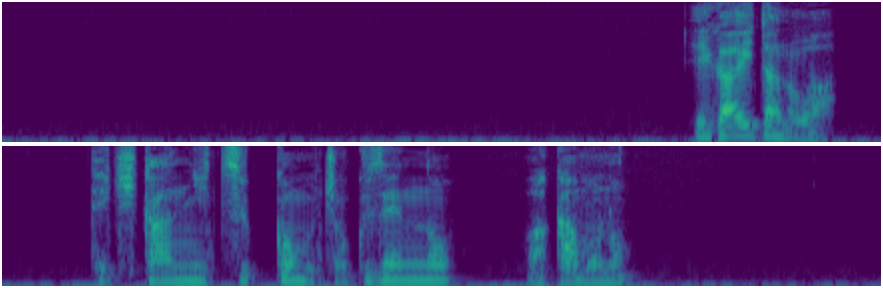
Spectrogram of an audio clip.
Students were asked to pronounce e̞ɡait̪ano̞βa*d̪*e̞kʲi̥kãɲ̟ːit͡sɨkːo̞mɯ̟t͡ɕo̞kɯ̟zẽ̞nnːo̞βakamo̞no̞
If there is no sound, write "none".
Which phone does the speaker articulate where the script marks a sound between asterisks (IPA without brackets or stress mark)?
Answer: t̪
